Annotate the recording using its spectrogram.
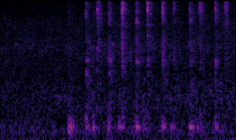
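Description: Near silence, with faint small clicks from about a second in.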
